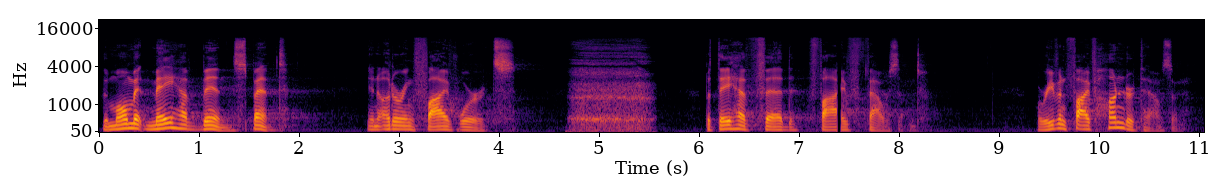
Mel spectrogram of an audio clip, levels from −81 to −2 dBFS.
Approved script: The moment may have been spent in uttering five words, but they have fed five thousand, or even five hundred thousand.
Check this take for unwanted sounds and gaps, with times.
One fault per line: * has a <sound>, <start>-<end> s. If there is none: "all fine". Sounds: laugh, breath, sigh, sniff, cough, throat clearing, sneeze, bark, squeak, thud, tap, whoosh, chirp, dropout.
* has a breath, 4.7-5.6 s
* has a dropout, 7.4-7.4 s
